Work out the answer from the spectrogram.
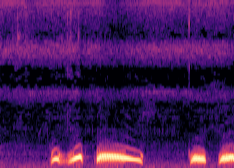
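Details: Spotted dove lure call, used in Vietnam to draw wild males and females: a quick stuttered double note, then a long, low, slightly falling coo, with a further short note and coo beginning at the end.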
